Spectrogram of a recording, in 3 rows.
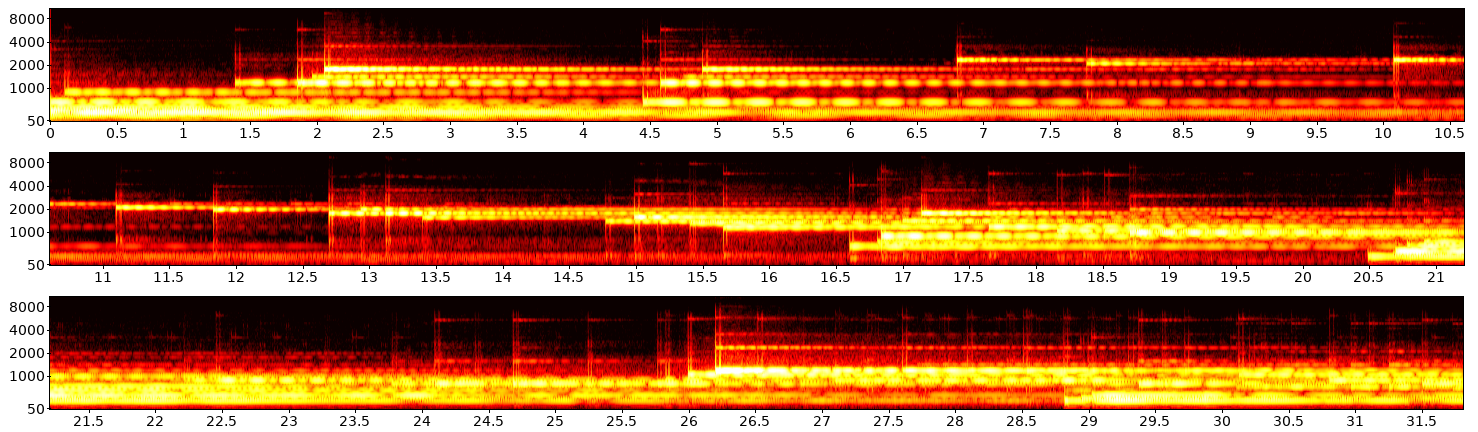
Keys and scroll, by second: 3.6 ctrl+z, 11.2 Escape.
